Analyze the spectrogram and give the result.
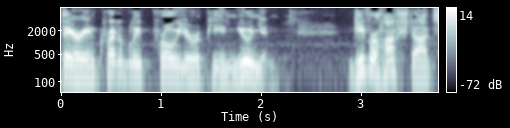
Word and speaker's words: Guy Verhofstadt: His name is Guy Verhofstadt. It looks as though his name is Guy for us, but in Europe they would pronounce it Guy Verhofstadt.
